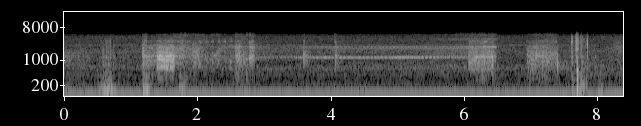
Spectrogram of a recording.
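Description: Steady low electrical hum from a webcam microphone, with a few bursts of rustling from movement close to the camera. A steady high tone sounds for about three seconds in the middle, and one sharp knock comes near the end.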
